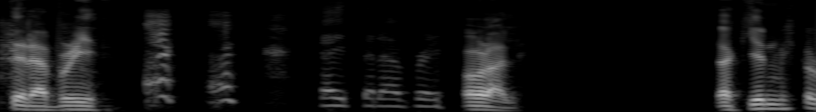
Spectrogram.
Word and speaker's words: TheraBreath: Sí, porque por la pronunciación que leí ahí es TheraBreath.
